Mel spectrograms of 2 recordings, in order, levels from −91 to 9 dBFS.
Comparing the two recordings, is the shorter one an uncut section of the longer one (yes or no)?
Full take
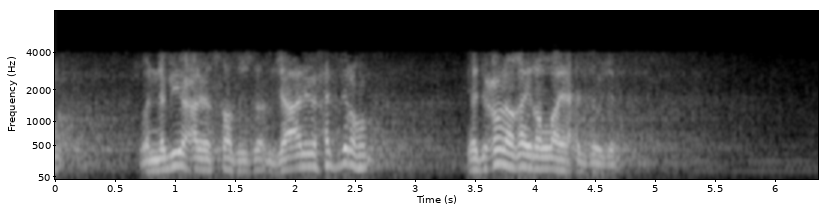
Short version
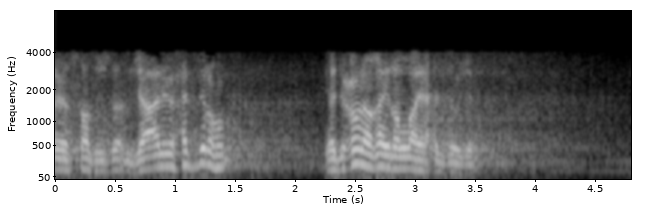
yes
